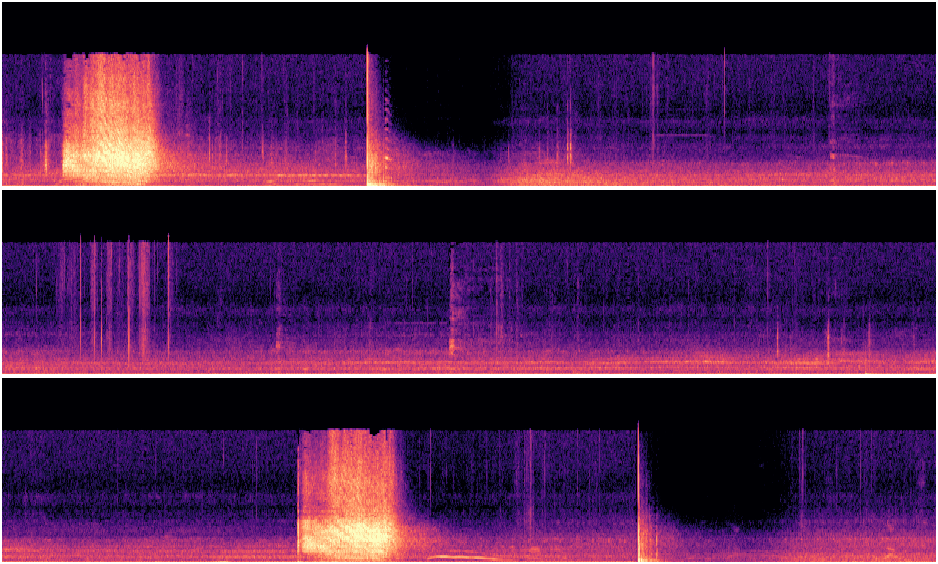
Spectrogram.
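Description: Two skyrockets launching in turn. Each goes up with a brief rushing whoosh, followed about three seconds later by a sharp bang as the head bursts, with the second bang near the end. A steady low hum runs underneath.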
